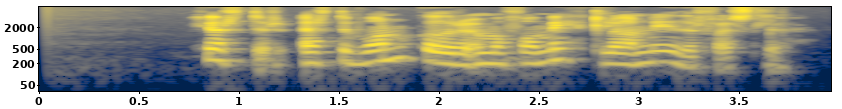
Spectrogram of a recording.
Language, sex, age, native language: Icelandic, female, 40-49, Icelandic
